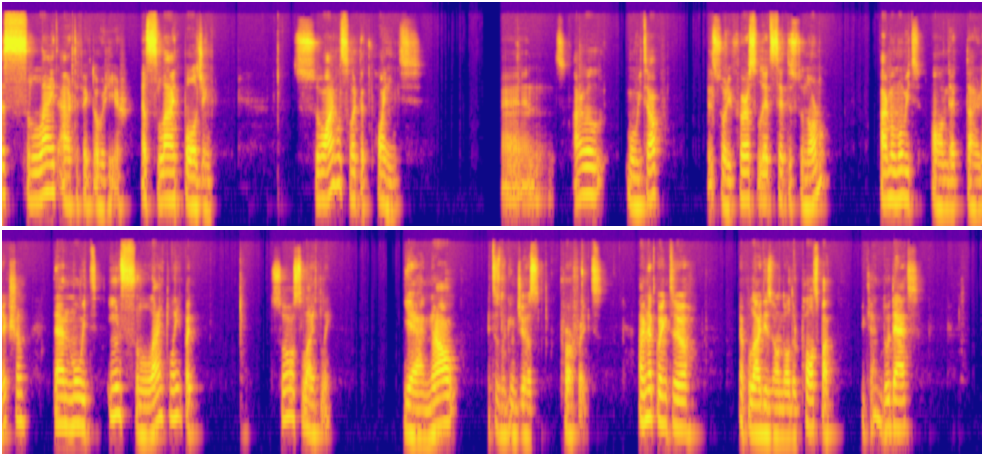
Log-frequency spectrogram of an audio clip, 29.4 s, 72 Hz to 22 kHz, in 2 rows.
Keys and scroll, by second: 3.5 q, 3.7 1, 3.9 e, 4.9 1, 10.8 ctrl+z, 18.0 q, 22.9 ctrl+z, 22.9 q, 28.3 2.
